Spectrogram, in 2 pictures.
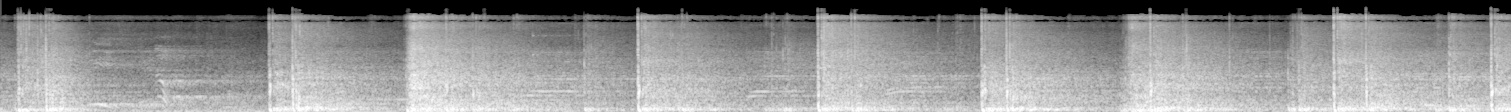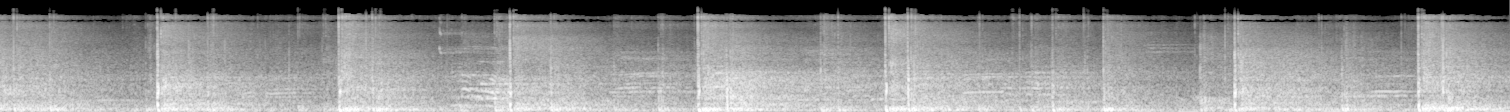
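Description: Volleyballs being spiked and hitting the court floor in a smash-timing drill, a sharp smack about every one and a half to two seconds, each echoing through a large sports hall, with players' voices between the hits.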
